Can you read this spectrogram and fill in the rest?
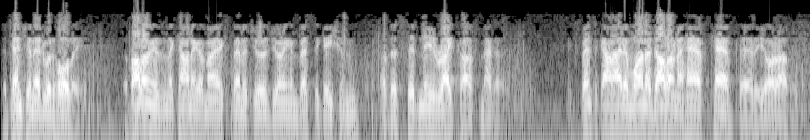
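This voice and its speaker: An American actor playing a tough, unflappable insurance investigator in a 1950s radio drama, clipped and wry. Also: male voice, medium pitch, fast, close to an everyday voice. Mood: dry narration. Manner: clipped, hard-boiled, wry. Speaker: lead actor and narrator. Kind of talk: 1950s radio detective acting. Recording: noisy, tinny old radio recording.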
